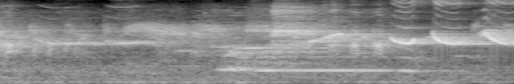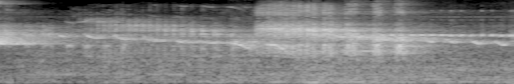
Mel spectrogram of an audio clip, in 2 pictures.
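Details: Cipow, male and female, heard as a lure recording: dense high chirps and whistled notes, several slurred falling whistles around the middle, overlapping buzzy twittering throughout, with a few lower drawn-out whistles.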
